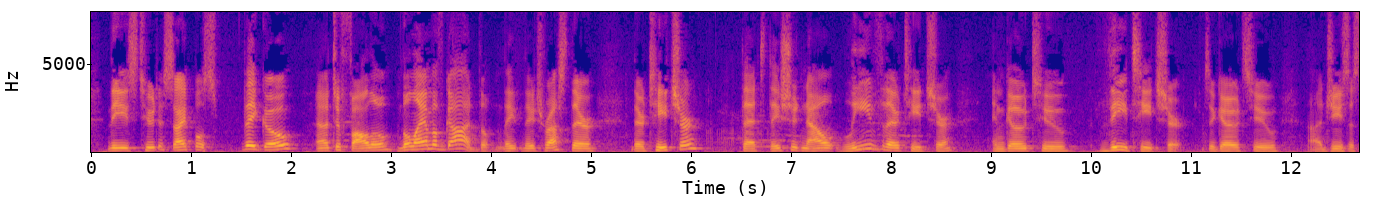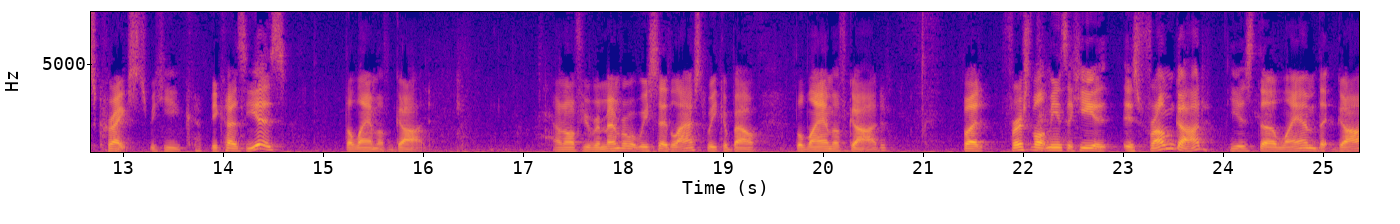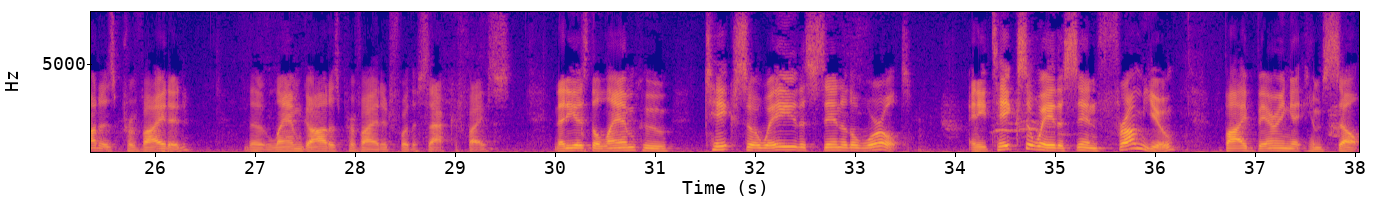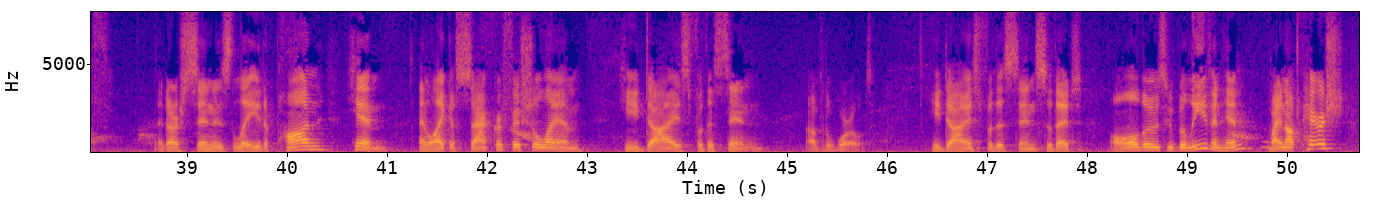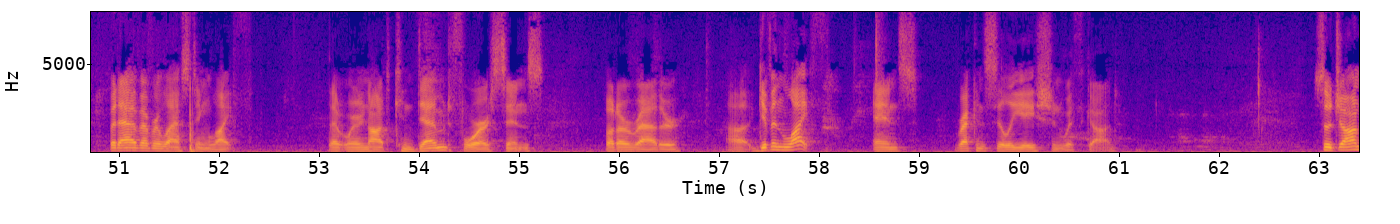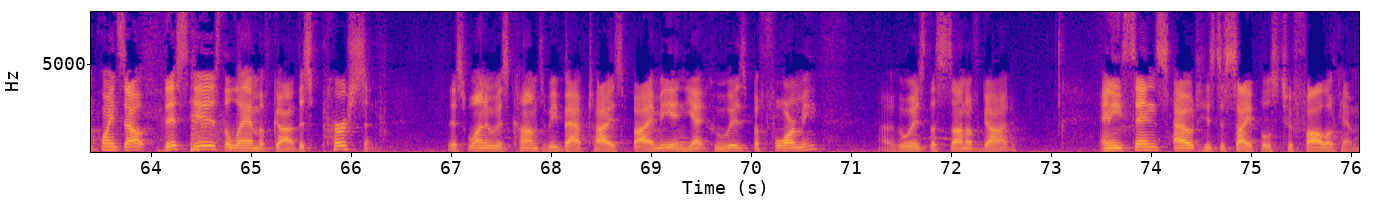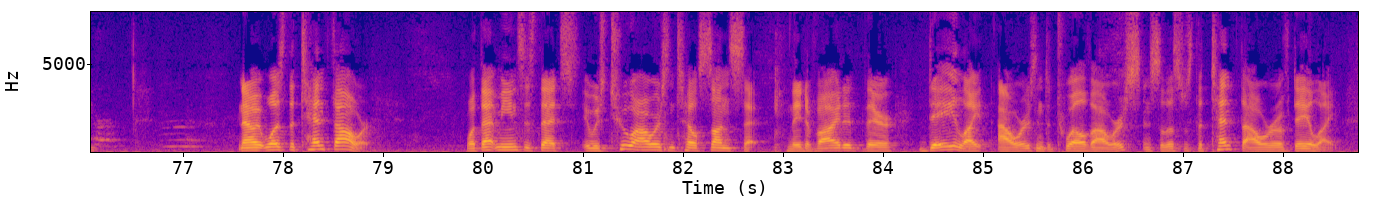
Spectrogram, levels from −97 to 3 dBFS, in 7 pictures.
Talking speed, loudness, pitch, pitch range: 165 wpm, -22 LUFS, 125 Hz, 110-150 Hz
